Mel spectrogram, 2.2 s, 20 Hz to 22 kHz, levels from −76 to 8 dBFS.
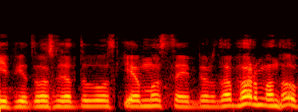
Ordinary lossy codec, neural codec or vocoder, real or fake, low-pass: AAC, 32 kbps; none; real; 7.2 kHz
